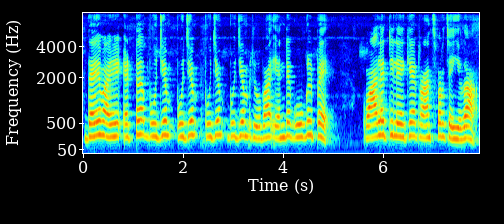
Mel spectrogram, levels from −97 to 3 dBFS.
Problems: background sounds at intervals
